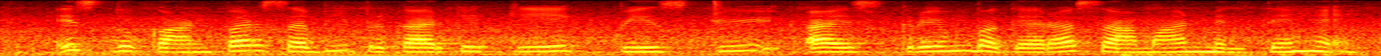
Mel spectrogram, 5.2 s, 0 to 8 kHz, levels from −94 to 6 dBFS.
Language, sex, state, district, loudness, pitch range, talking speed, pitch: Hindi, female, Rajasthan, Nagaur, -16 LUFS, 225-260 Hz, 150 wpm, 235 Hz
